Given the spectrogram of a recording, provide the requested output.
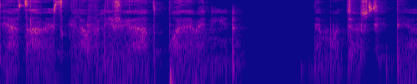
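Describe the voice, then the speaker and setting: A woman whispers at a very slow pace. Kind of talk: ASMR personal attention roleplay. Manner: whispered; soft-spoken, caring.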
